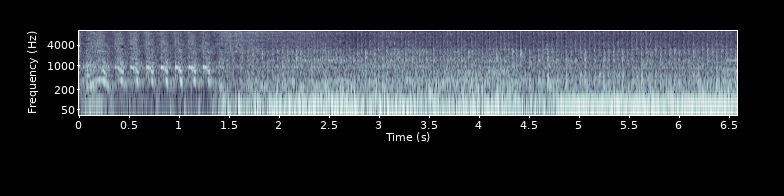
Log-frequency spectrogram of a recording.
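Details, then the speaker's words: 2013 Mitsubishi L300 diesel, still with blow-by, after adjustment: brief cranking chug, quick catch, then a steady, even idle clatter; idle lowered and stable, no longer shaking; normal start and idle. "mesinnya udah stabil langsamnya udah kita kecilkan tidak goyang kayak tadi"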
